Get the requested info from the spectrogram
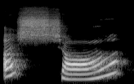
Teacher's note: Again, we have article al, but we will not pronounce letter lam because letter shin is a sun letter, and we know that because above it we have shadda.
